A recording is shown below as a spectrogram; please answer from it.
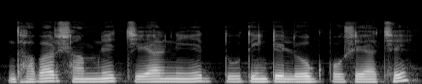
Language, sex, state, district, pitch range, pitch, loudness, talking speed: Bengali, male, West Bengal, Alipurduar, 125-140 Hz, 130 Hz, -16 LUFS, 125 wpm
